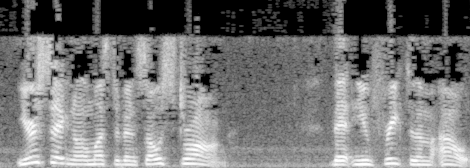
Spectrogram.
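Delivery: ordinary talk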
